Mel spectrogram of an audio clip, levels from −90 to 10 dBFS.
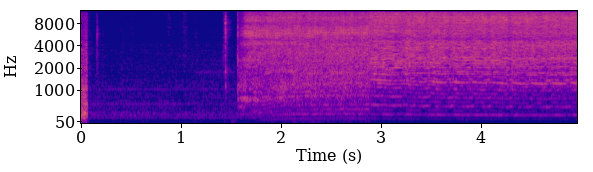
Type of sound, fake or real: real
